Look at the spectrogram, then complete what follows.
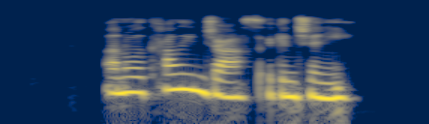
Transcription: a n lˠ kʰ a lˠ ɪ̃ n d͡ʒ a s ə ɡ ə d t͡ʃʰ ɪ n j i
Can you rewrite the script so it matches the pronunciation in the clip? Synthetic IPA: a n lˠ kʰ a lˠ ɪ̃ n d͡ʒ a s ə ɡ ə n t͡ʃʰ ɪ n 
